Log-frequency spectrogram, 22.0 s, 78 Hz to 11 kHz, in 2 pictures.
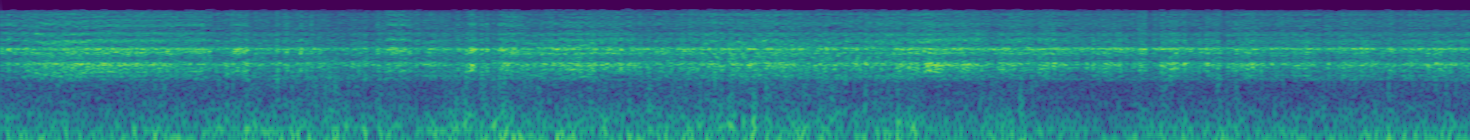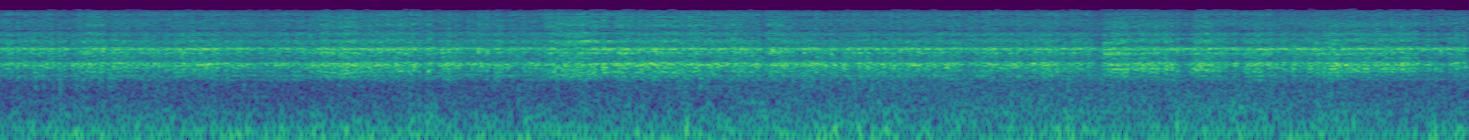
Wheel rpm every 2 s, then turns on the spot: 230, 230, 230, 220, 230, 230, 230, 230, 230, 230, 230.
none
